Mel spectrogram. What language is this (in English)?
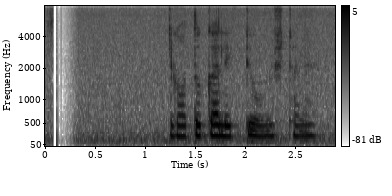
Bangla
